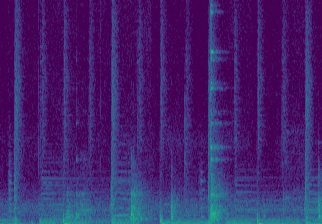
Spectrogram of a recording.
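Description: Background music playing, with light knocks and one sharp ringing clink about two and a half seconds in, as a piping bag with a metal nozzle is set down on a small ceramic plate.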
